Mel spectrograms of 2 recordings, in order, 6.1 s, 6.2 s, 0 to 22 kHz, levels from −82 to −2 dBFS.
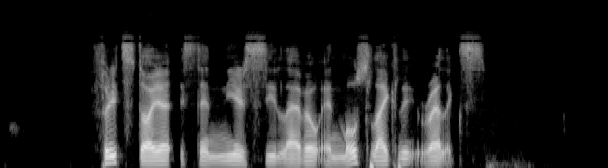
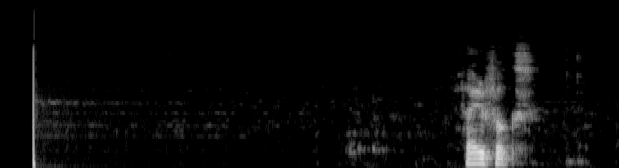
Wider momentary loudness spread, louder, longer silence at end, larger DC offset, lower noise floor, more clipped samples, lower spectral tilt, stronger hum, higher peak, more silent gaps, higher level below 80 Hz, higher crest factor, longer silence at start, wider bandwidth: second, 10 LU vs 15 LU; about the same, -20 LUFS vs -22 LUFS; first, 1.25 s vs 0.9 s; neither; first, -81 dBFS vs -73 dBFS; neither; second, -4.5 dB/octave vs -6 dB/octave; neither; about the same, -4 dBFS vs -2 dBFS; neither; first, -44 dBFS vs -58 dBFS; second, 18 dB vs 26 dB; second, 1 s vs 4.65 s; first, 9.6 kHz vs 7.4 kHz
